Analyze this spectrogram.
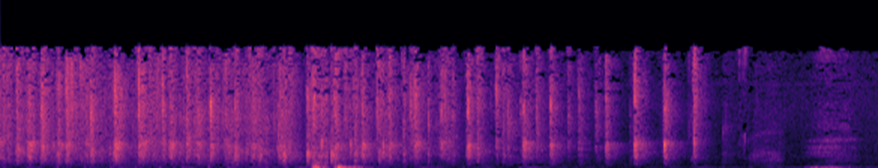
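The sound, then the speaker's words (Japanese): A church audience applauds steadily for several seconds to welcome a new member on the day of her baptism, a dense, even wash of many hands clapping that fades toward the end, with a couple of low thumps mixed in. “皆さん新しい神の家族ですので拍手を持って迎えてください。”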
